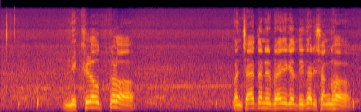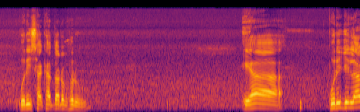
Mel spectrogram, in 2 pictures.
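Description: A middle-aged man speaks into microphones in short bursts.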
